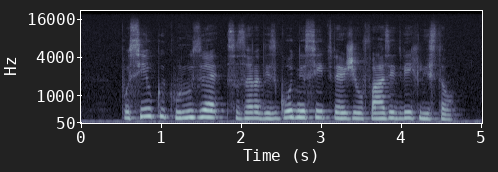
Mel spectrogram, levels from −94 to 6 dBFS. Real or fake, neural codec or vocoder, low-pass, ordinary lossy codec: real; none; 19.8 kHz; none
